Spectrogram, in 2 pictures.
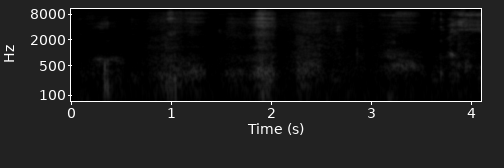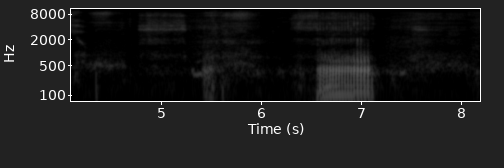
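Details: Snoring from Diva while falling asleep, described as pretty obnoxious.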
